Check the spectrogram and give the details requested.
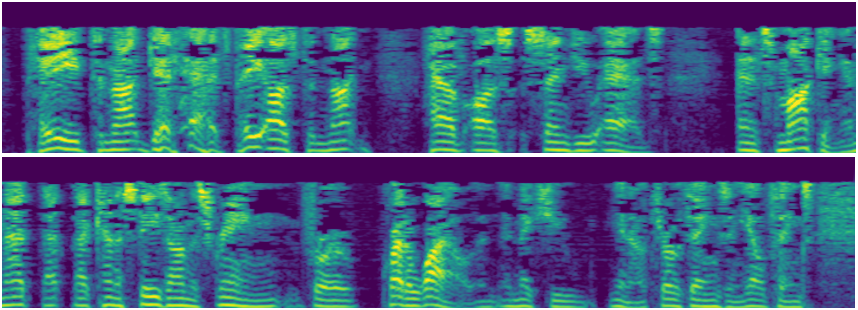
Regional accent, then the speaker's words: Jamaica, New York, United States; When I was a kid, growing up in Jamaica, the one in Queens

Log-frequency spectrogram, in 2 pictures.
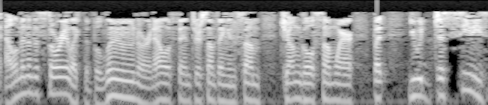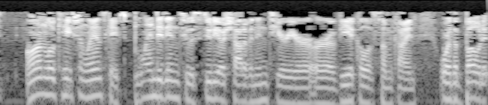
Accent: Seattle, Washington, United States; In fact, in my hometown, Seattle has a Cinerama theater

